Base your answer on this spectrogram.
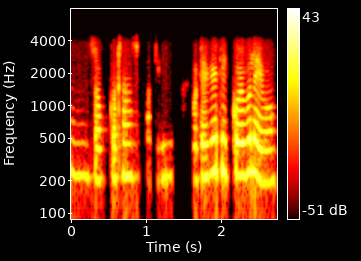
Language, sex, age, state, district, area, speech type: Assamese, female, 30-45, Assam, Lakhimpur, rural, conversation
